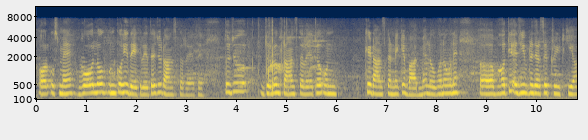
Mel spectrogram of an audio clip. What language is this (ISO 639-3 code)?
urd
